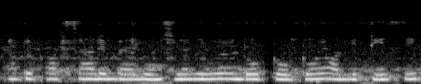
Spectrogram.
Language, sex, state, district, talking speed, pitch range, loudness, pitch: Hindi, female, Punjab, Fazilka, 215 wpm, 235-250 Hz, -12 LUFS, 245 Hz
